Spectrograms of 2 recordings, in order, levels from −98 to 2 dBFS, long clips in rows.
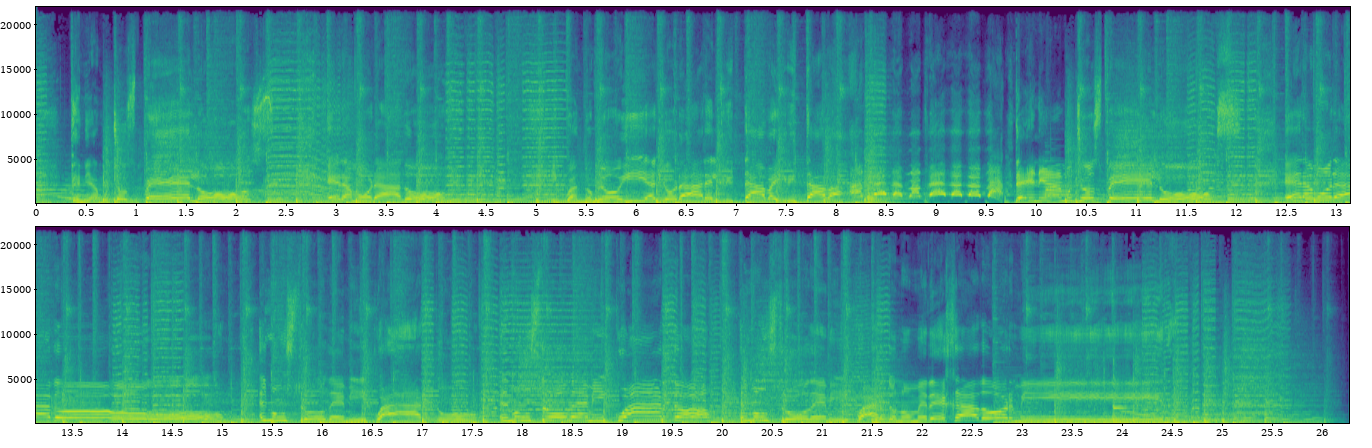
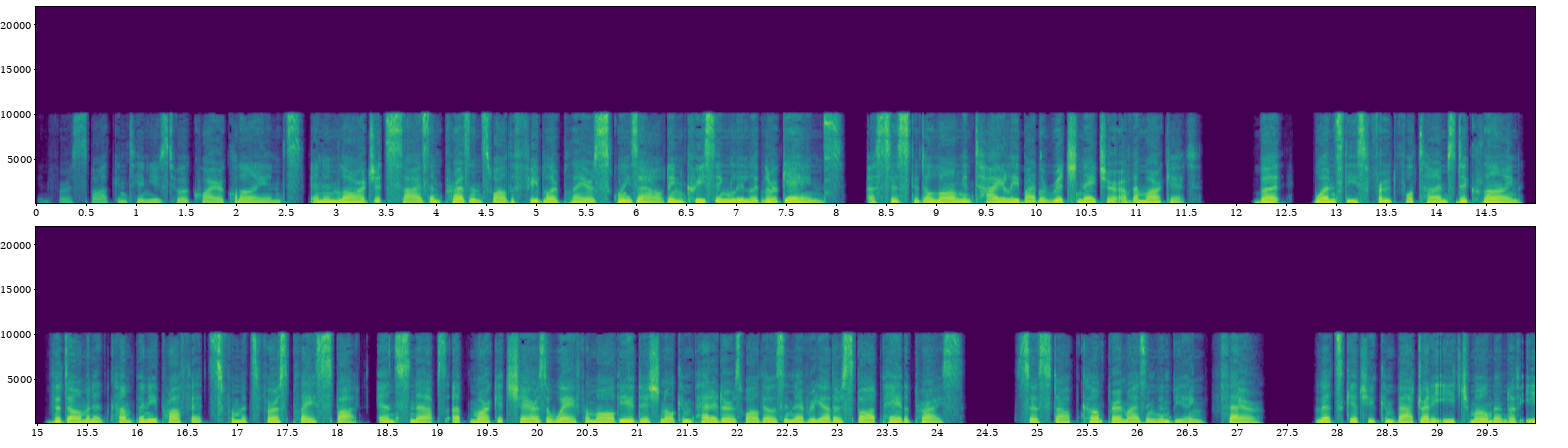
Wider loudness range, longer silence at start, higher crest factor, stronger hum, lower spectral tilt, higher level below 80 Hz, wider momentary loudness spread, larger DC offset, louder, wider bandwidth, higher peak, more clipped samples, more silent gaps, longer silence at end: about the same, 1 LU vs 3 LU; second, 0 s vs 0.25 s; about the same, 10 dB vs 14 dB; neither; about the same, -4.5 dB/octave vs -5.5 dB/octave; first, -24 dBFS vs -48 dBFS; second, 4 LU vs 9 LU; neither; first, -11 LUFS vs -15 LUFS; first, over 20 kHz vs 10.5 kHz; about the same, 0 dBFS vs -2 dBFS; neither; second, none vs 8.11-8.27 s, 11.68-12.14 s, 12.58-12.73 s, 14.89-15.05 s, 24.29-24.76 s, 27.28-27.73 s; first, 0.15 s vs 0 s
